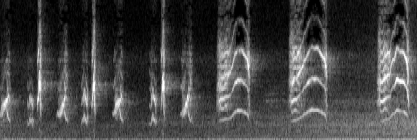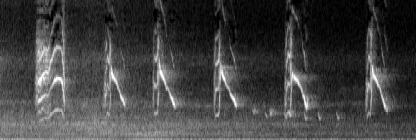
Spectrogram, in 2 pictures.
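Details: Long-tailed shrike provoking other shrikes to sing: quick sharp chirps at first, then loud arched nasal notes and down-slurred whistles repeated more than once per second, over faint low hum.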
